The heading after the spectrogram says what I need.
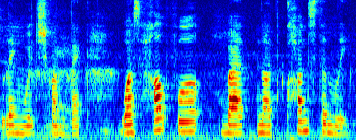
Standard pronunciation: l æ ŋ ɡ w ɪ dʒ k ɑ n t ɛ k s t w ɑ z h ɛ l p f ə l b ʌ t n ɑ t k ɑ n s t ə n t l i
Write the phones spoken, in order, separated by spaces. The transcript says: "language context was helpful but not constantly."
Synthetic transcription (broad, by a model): l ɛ ŋ ɡ w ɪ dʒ k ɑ n t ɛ k t w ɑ s h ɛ l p f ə l b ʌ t n ɑ t k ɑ n s t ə n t l i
